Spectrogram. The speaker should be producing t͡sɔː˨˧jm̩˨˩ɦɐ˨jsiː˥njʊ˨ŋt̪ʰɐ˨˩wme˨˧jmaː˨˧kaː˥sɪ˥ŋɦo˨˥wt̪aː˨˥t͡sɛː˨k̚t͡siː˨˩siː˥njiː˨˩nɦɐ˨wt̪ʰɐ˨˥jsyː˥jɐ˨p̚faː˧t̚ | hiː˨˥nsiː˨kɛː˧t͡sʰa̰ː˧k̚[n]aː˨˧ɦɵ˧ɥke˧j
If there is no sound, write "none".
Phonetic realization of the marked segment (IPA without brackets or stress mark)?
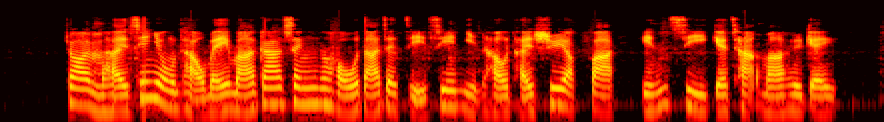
m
